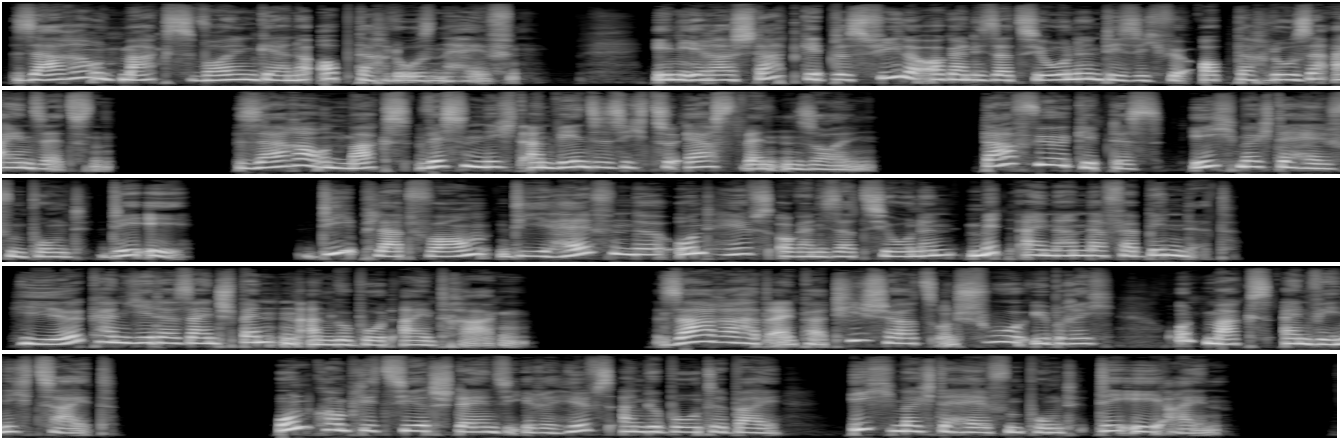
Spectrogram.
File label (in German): Erklaervideo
